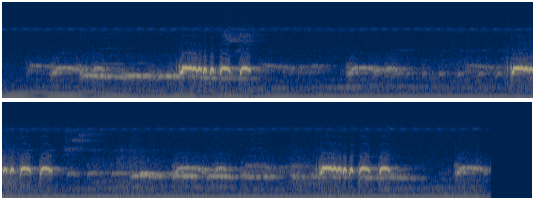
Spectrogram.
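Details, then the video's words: Local zebra dove in Indonesia, a bekur song used to provoke other doves into answering: rapid rolling trilled phrases alternate with longer soft cooing notes, repeated about every three seconds. "Perkutut Lokal Gacor Suara bekur super Ampuh bikin Nyaut bunyi"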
